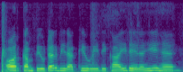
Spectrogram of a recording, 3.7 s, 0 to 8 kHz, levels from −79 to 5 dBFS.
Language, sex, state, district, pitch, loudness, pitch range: Hindi, female, Jharkhand, Ranchi, 220 Hz, -17 LUFS, 210-230 Hz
